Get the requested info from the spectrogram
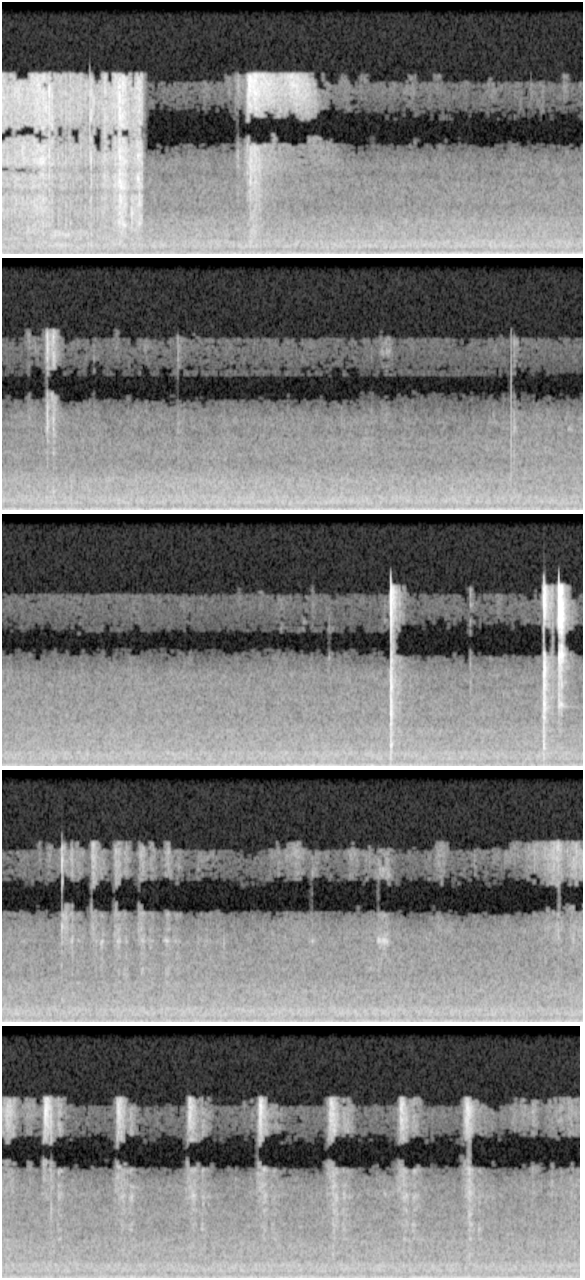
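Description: Steady low rumble of outdoor background noise, with a few faint clicks a little past the middle.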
